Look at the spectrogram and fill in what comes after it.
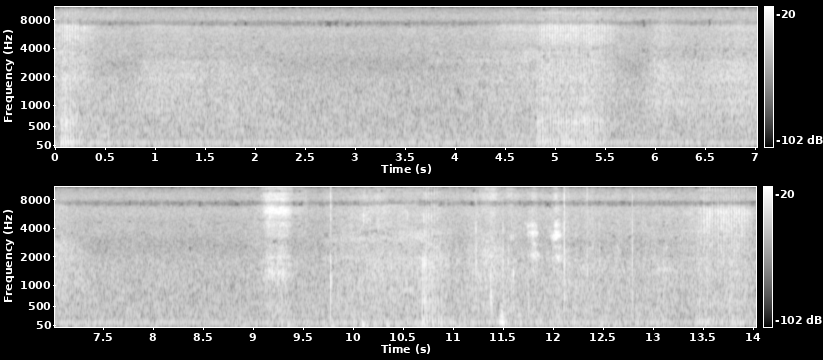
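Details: Athens, a sleeping bulldog, snores softly indoors with low, breathy rasps that swell into a couple of stronger snorts around the middle, over a steady electrical hum in a quiet room.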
